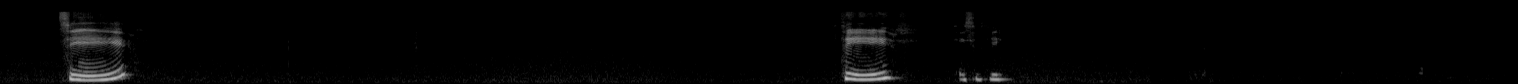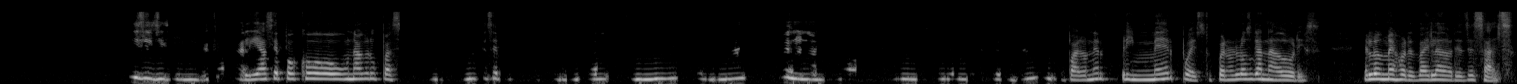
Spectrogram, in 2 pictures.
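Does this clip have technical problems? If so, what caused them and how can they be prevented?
Yes. The first problem is background gated by the echo canceller, at 12.72 to 13.4 s and again briefly at 15.02 to 15.13 s. The room tone sags by about 6 dB and then comes back. That happens because the canceller turns the microphone down while the far-end loudspeaker is playing, then releases it. You can prevent it by setting the canceller's residual suppression gentler or adding comfort noise so the background stays steady.

The second is speech suppressed in double talk, at 16.37 to 17.63 s and then across a long stretch from 19.18 to 25.83 s. The talker's level collapses very deeply, something like 35 dB at worst. This is likely the echo canceller failing to tell the near talker from loudspeaker echo while both sides speak, so it suppresses everything. Better double-talk detection, or headsets instead of open speakers, would prevent it.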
